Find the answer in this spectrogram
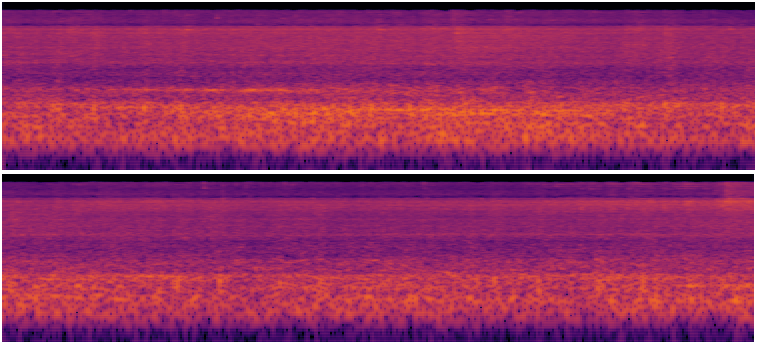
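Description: Howrah–Katwa EMU local train (electric multiple unit) running past at close range: a steady noise of its wheels on the rails.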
